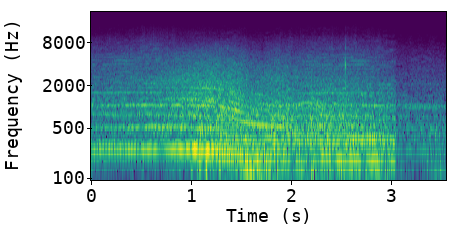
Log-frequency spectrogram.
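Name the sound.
Radicals Porsche race car engine at Silverstone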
